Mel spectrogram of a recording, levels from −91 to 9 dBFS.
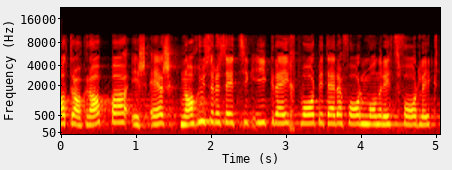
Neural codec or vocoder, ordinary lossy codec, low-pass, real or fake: none; none; 9.9 kHz; real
